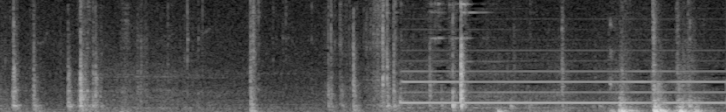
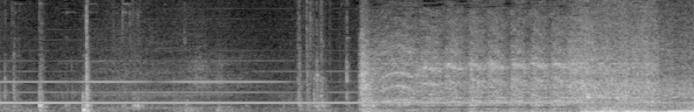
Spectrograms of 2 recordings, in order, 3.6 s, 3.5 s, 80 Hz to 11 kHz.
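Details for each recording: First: 1995 Chevy Tahoe 5.7 L with a no-start condition before starter motor replacement: chime, then the starter cranks about four beats a second for several seconds with hesitation before catching; sluggish crank from a failing starter motor. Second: 1995 Chevy Tahoe right after starter motor replacement: a few clicks, then a quick crank that catches immediately and settles into a steady idle; the new starter engages and turns the engine over properly.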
